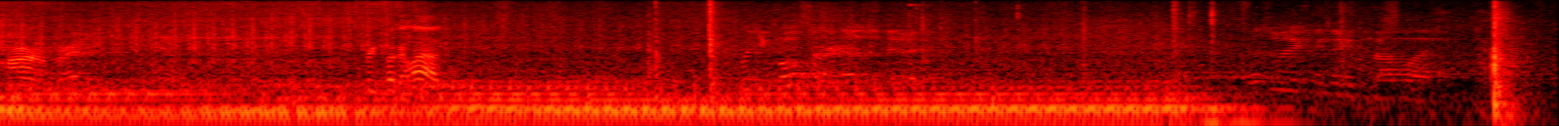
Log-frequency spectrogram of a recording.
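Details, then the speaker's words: Supra with a BorgWarner turbo and EMU Classic ECU during a dyno tune: quiet idle with a fast, fairly regular tick about four per second. Valve lash is suspected but not confirmed; fuel pressure later read zero. "it sounds valve lashy I thought that's what I thought from the start"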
